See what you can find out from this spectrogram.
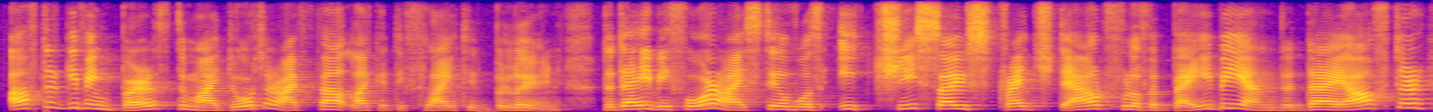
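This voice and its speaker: A woman's voice: mid-range voice, lively intonation, moderate pace, few pauses, fairly bright tone. A woman in her forties giving an encouraging talk to camera as a hula hoop fitness instructor. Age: 40s. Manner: upbeat, encouraging, coaxing.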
